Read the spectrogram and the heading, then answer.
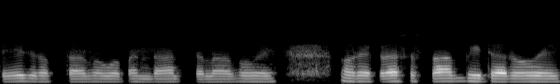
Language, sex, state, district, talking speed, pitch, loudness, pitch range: Magahi, male, Bihar, Lakhisarai, 160 wpm, 135 Hz, -23 LUFS, 130-140 Hz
